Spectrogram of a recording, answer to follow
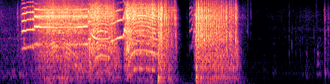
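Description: Electric drill boring into solid oak beam. Its motor whine rises as it spins up, then sags and wavers as the bit labours in the hard wood. It stops about two seconds in, then runs again for under a second.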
